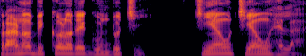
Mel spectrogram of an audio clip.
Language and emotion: Odia, neutral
